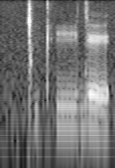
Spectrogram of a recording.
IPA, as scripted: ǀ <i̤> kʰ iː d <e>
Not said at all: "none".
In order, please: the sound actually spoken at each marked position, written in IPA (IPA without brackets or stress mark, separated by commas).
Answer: i̤, e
